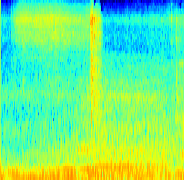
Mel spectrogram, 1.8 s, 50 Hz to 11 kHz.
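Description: A BMW E46 320d diesel car accelerating, a steady mid-pitched engine drone with a low humming tone building under it, heard from inside the cabin without talk.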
